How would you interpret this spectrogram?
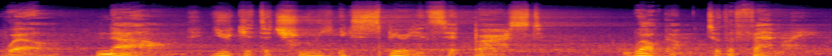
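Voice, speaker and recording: A man playing a composed, reassuring elder in an audio drama, with a measured and authoritative way of speaking. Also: deep voice, expressive, pushed and bright, heavily acted. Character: composed, reassuring male elder of a hive-mind family. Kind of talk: scripted fan audio drama acting. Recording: reverberant hall, faint noise.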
